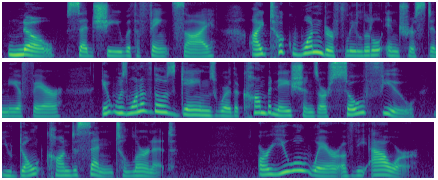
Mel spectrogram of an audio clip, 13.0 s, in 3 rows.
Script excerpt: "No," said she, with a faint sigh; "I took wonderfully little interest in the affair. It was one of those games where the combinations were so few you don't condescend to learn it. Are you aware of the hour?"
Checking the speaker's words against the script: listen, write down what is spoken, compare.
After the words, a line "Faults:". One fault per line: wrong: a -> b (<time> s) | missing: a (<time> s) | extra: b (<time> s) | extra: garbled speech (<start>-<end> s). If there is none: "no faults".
"No," said she, with a faint sigh; "I took wonderfully little interest in the affair. It was one of those games where the combinations are so few you don't condescend to learn it. Are you aware of the hour?"
Faults:
wrong: were -> are (7.5 s)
